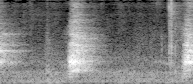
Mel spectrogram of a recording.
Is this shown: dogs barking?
yes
